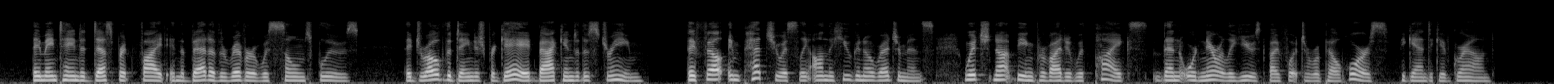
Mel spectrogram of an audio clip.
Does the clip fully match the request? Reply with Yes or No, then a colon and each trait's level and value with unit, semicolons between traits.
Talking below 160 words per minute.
No: average, 185 wpm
